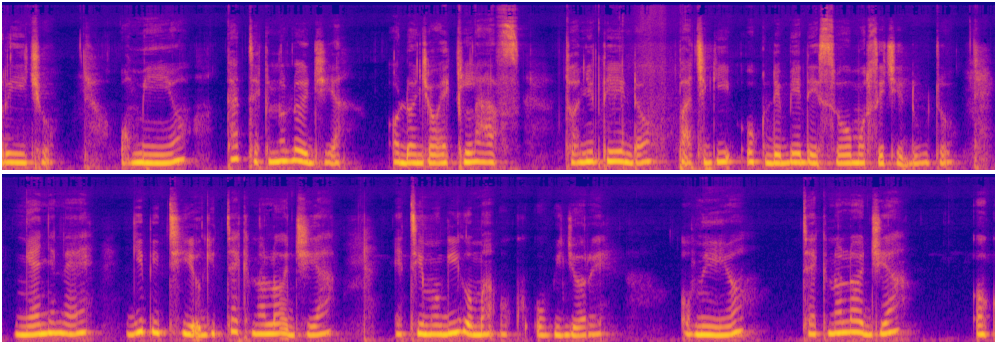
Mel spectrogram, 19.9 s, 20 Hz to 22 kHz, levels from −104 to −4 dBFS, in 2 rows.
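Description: Nothing here needs flagging: the speech carries on with no technical faults at any point.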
